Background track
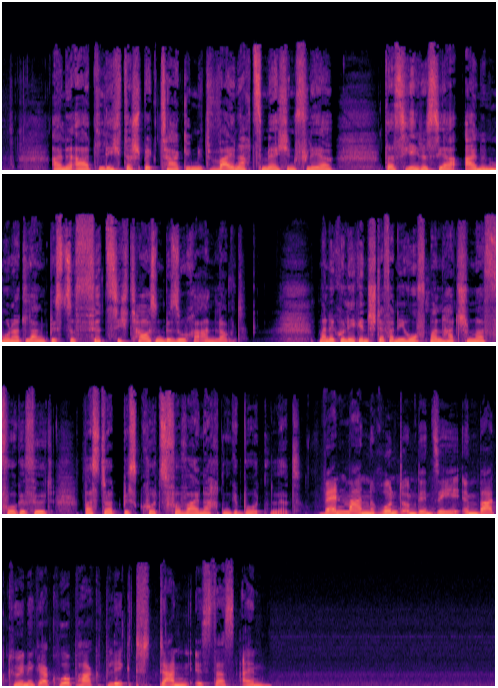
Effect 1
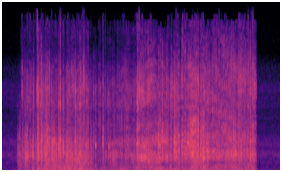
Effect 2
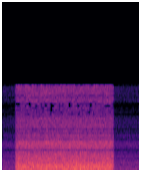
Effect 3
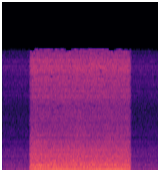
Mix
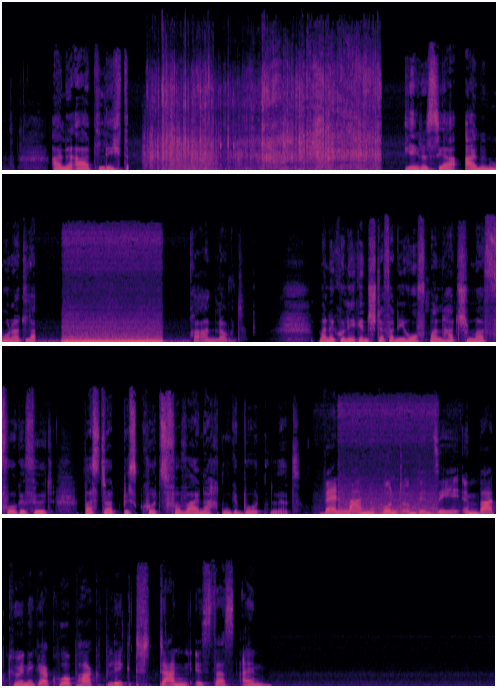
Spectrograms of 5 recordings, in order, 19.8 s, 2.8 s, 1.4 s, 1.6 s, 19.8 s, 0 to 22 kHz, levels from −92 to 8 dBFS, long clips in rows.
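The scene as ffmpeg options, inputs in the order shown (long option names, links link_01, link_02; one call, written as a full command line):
ffmpeg -i bed.wav -i cue0.wav -i cue1.wav -i cue2.wav -filter_complex "[3:a]asplit=2[link_01][link_02];[0:a]volume=-14dB[link_03];[1:a]bandreject=frequency=390:width=8.8[link_04];[link_01]firequalizer=gain_entry='entry(140,0);entry(370,-12);entry(710,-21)':delay=0.05:min_phase=1[link_05];[link_02]acrossover=split=97|2600[link_06][link_07][link_08];[link_06]acompressor=threshold=-45dB:ratio=4[link_09];[link_07]acompressor=threshold=-33dB:ratio=4[link_10];[link_08]acompressor=threshold=-41dB:ratio=4[link_11];[link_09][link_10][link_11]amix=inputs=3:normalize=0[link_12];[link_03]asplit=3[link_13][link_14][link_15];[link_13]atrim=end=1.254[link_16];[link_04]atrim=end=2.78,asetpts=PTS-STARTPTS,volume=-14dB[link_17];[link_14]atrim=start=4.026:end=5.264[link_18];[link_05]atrim=end=1.56,asetpts=PTS-STARTPTS,volume=-2dB[link_19];[link_15]atrim=start=6.816[link_20];[link_12]atrim=end=1.56,asetpts=PTS-STARTPTS,volume=-17.5dB,afade=type=in:duration=0.05,afade=type=out:start_time=1.51:duration=0.05,adelay=12960[link_21];[link_16][link_17]acrossfade=duration=0.004:curve1=hsin:curve2=hsin[link_22];[link_22][link_18]acrossfade=duration=0.004:curve1=hsin:curve2=hsin[link_23];[link_23][link_19]acrossfade=duration=0.004:curve1=hsin:curve2=hsin[link_24];[link_24][link_20]acrossfade=duration=0.004:curve1=hsin:curve2=hsin[link_25];[link_25][link_21]amix=inputs=2:normalize=0" out.wav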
